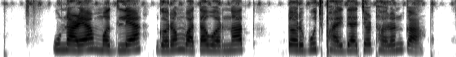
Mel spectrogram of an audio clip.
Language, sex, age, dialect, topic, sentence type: Marathi, female, 18-24, Varhadi, agriculture, question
